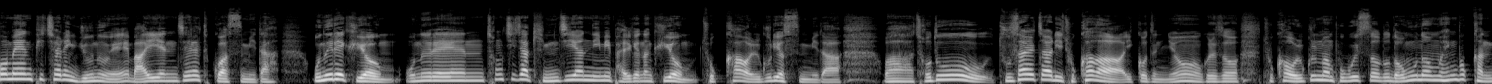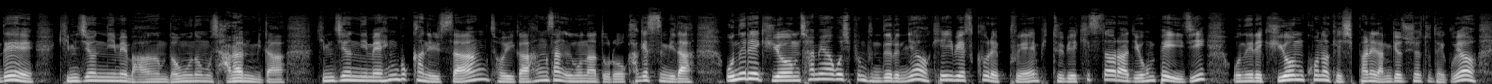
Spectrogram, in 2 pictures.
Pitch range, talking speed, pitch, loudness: 135-200 Hz, 365 characters per minute, 160 Hz, -17 LUFS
